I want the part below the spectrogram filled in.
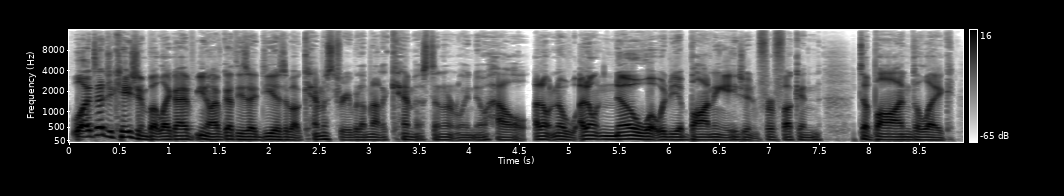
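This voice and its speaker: A man's voice: sits low, fairly even intonation, quick pace, a bit bright, dry recording, clean studio sound. A man hosting a podcast in casual chat, rambling through ideas with restarts and frequent swearing. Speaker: podcast host.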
